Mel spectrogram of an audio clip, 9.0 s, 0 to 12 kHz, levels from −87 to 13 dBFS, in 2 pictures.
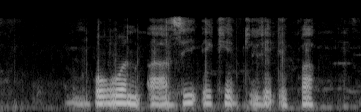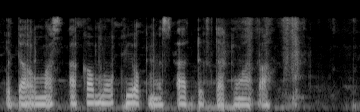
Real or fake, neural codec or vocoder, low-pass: fake; codec, 16 kHz, 2 kbps, FunCodec, trained on Chinese and English, 25 frames a second; 7.2 kHz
